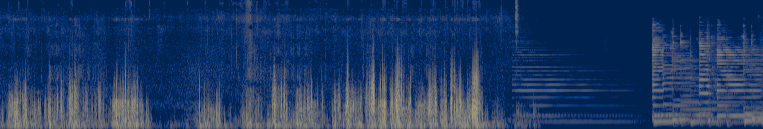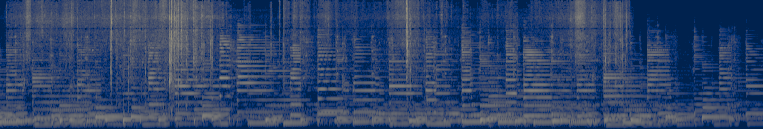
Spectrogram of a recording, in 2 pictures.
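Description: Strong wind gusting against a tent and the microphone in loud, uneven surges for about ten seconds. A held note then fades out, and acoustic guitar music begins about thirteen seconds in and carries on.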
